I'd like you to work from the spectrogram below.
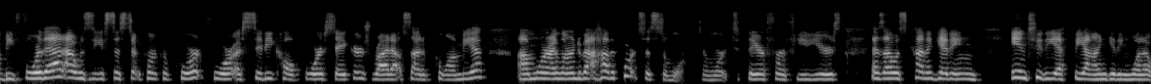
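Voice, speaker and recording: Her voice is a little high with a fairly bright tone as she lectures students informally in a room. She's a woman in her forties, a guest forensic science instructor projecting her teacher voice without a mic, captured in a dry recording.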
